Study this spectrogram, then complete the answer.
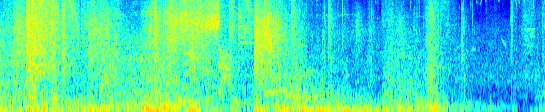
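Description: Magic blasts and clashing weapons crackle loudly in a fierce fight.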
